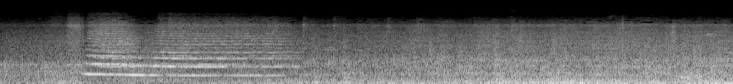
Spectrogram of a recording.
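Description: WAG-9 electric locomotive sounding its horn for about two seconds as it passes at speed, the tone falling slightly in pitch. It is followed by the steady rushing rumble of the container wagons going by close up, growing louder.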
